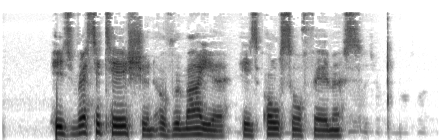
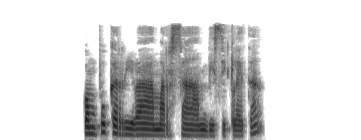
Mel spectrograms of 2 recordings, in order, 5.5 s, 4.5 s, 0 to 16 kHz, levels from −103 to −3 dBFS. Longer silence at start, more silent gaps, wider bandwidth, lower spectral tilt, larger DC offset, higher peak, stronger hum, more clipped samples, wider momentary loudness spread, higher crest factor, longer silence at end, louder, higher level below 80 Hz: second, 0.65 s vs 1.05 s; neither; first, 11.5 kHz vs 8.6 kHz; about the same, -4.5 dB/octave vs -5 dB/octave; neither; about the same, 0 dBFS vs -2 dBFS; neither; neither; first, 19 LU vs 8 LU; about the same, 18 dB vs 22 dB; second, 1 s vs 1.25 s; first, -17 LUFS vs -22 LUFS; first, -58 dBFS vs -68 dBFS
